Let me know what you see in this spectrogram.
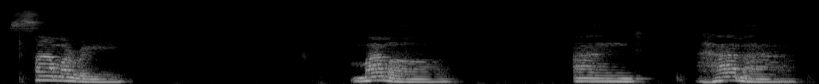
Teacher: It is a voiced bilabial nasal. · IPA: /m/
